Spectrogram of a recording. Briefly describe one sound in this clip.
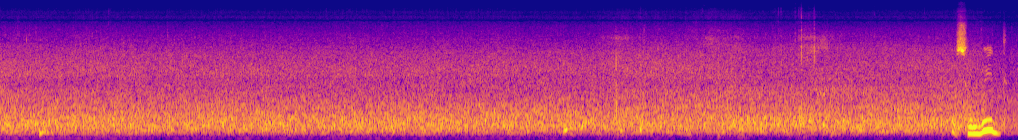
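A river rushes and gurgles steadily close by.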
